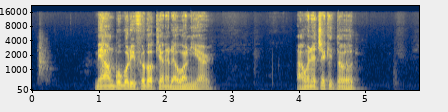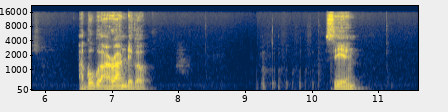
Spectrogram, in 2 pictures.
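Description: A young man speaks calmly and close into a microphone, in short phrases with pauses.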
